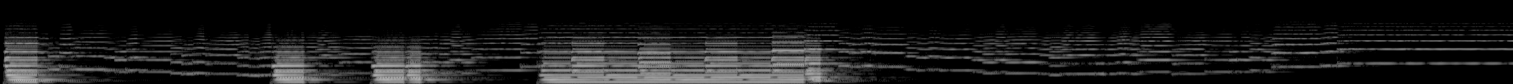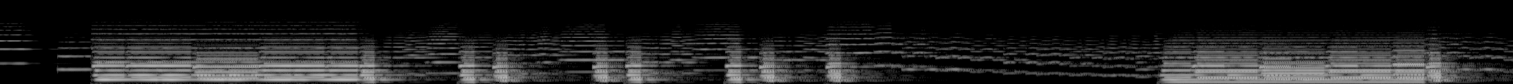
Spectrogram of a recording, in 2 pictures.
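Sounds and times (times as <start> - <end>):
organ: 0.0 - 0.5, 5.4 - 8.4, 16.1 - 19.0, 26.8 - 29.7
vivace trumpet solo: 0.0 - 14.0, 15.7 - 30.2.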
